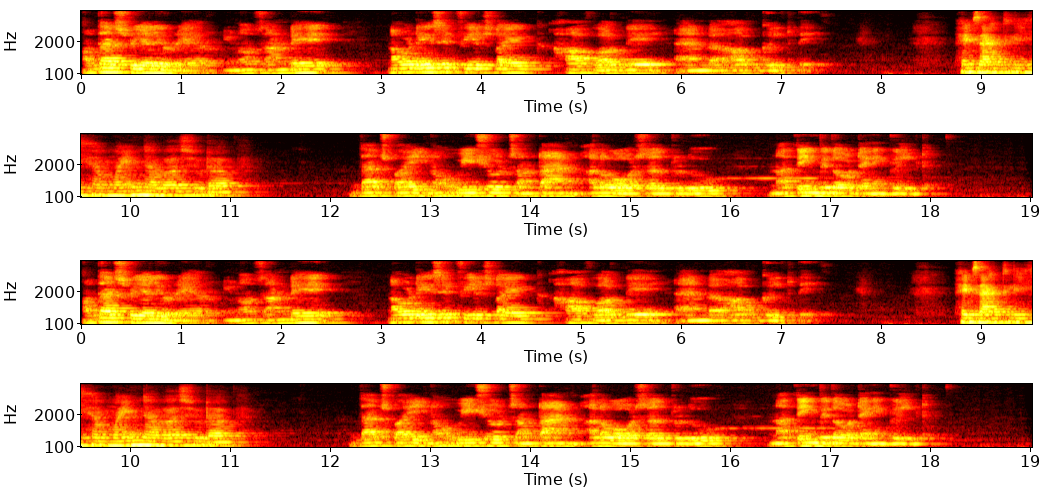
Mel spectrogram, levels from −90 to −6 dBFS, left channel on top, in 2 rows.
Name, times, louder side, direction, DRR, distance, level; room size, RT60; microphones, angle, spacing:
voice 1, 0.0-2.5 3.1-7.3 12.2-17.9, left 1 dB, 5° right, -5 dB, 0.9 m, -22 dB
voice 2, 8.7-11.2, right 1 dB, 75° right, 0 dB, 0.9 m, -21 dB
3.8 x 3.1 x 2.7 m, 0.66 s
head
